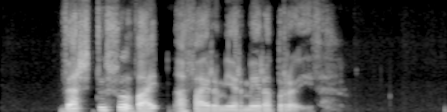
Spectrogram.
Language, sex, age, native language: Icelandic, male, 30-39, English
